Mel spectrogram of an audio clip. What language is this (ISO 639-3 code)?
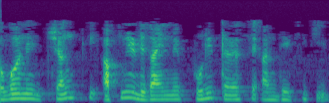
hin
